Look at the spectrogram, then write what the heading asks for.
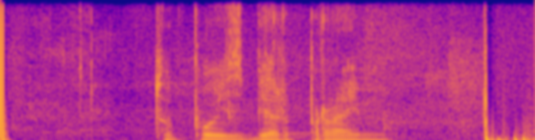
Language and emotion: Russian, angry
